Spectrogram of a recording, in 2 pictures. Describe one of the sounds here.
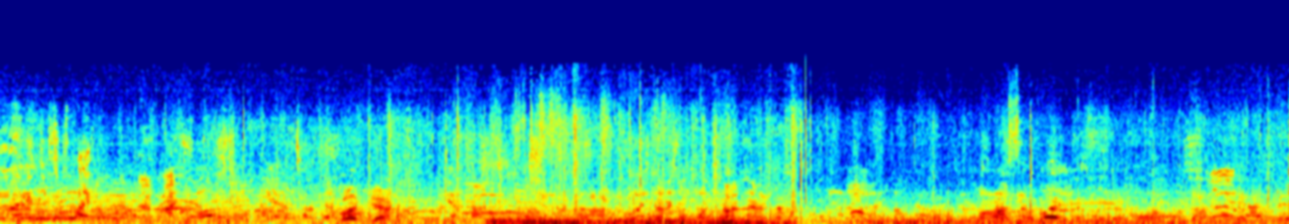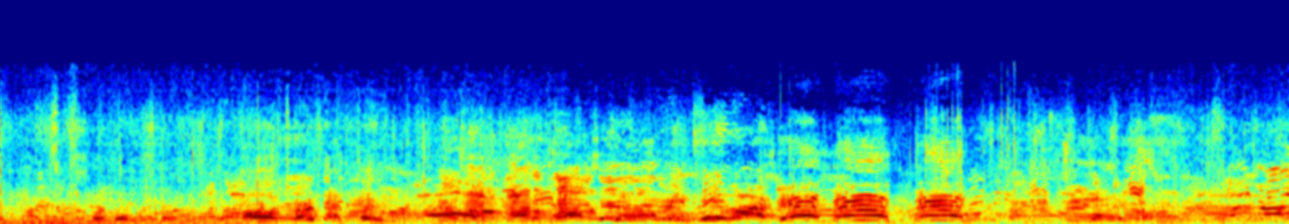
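Young girls shout to each other across an open field.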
